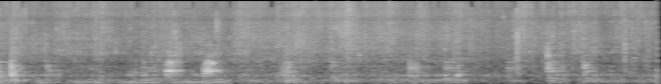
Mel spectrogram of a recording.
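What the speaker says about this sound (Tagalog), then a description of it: "I-saute natin hanggang mag-brown yung patatas at carrots." Potatoes and carrots sautéing in oil in a pan, with a steady soft sizzle and occasional stirring clatter and scrapes, close by with no talking.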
